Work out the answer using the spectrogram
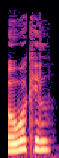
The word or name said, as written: overkill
